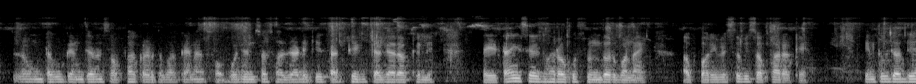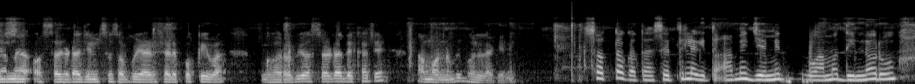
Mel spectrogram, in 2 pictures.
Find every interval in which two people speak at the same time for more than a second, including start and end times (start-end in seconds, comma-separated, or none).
none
